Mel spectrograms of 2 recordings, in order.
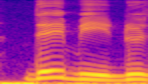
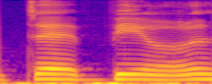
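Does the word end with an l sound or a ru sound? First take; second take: ru sound; l sound. First: It is said like Japanese debiru, ending in ru. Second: It is said like English devil, ending in l. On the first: The speaker calls it wrong. "そのデビルじゃなくて" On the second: The speaker calls it right. "じゃなくてdevil"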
